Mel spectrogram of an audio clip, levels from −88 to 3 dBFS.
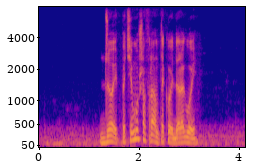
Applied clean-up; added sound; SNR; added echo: none; none; none; none.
